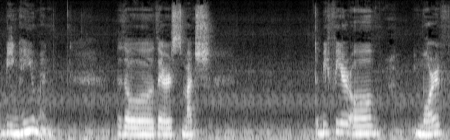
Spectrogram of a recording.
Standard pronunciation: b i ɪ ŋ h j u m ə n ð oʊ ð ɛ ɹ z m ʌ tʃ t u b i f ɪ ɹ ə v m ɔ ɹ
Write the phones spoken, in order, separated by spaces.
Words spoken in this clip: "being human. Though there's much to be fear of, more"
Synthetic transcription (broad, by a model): b i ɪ ŋ h j u m ə n ð oʊ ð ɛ ɹ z m ʌ tʃ t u b i f ɪ ɹ ə v m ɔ ɹ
